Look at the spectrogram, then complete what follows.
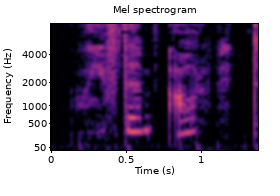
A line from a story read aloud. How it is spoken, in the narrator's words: she whispered to herself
